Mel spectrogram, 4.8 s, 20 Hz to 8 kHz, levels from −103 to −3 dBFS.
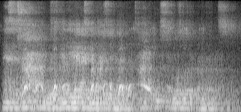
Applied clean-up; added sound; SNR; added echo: neural separator model SepFormer DNS4.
